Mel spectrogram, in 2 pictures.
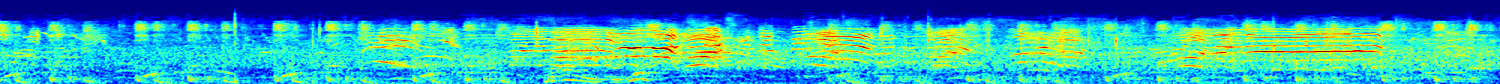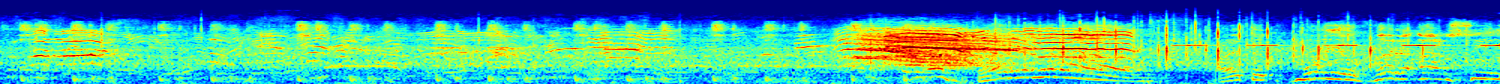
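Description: A crowd of children shouting and calling over one another, with a louder burst of excited shouting about sixteen seconds in; music plays in the background.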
